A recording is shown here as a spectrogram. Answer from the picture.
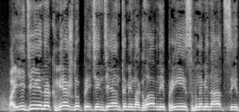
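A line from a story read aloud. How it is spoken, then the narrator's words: Shouted through cupped hands. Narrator (Russian): Маршал сложил руки рупором и прокричал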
